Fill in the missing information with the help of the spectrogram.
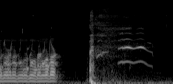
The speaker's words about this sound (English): You okay? Yeah, I just had to gargle.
